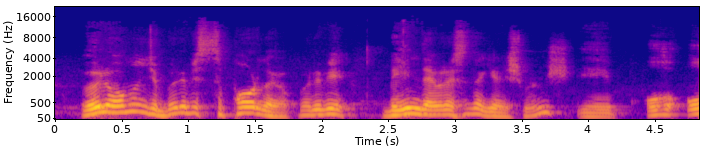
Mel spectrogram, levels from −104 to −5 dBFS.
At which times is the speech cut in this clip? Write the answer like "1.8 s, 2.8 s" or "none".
3.9 s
